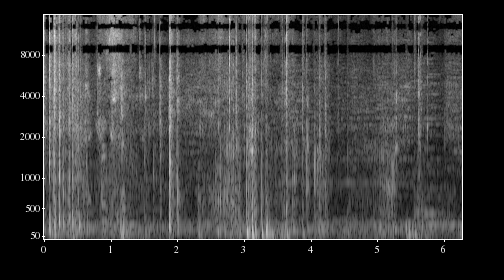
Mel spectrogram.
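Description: Background music, with sharp clacks of plastic toy train trucks being pushed by hand and knocking together, the loudest about three seconds in.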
